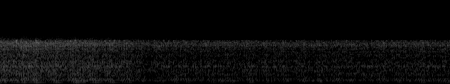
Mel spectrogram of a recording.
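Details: 2002 Yamaha FZS 1000 Fazer inline-four, warm engine during carburettor synchronisation and TPS adjustment, idle set between 1050 and 1150 rpm: steady even hum, no knocks or misses; smooth healthy idle.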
